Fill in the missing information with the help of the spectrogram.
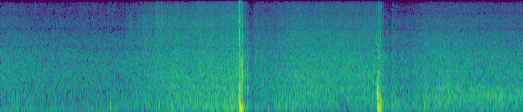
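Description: Consumer aerial fireworks going off: two sharp bangs about two seconds apart, over a steady background hiss.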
